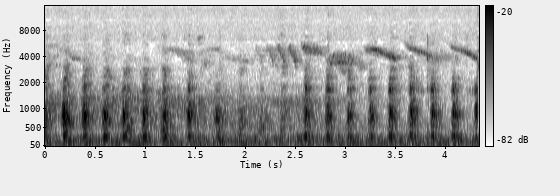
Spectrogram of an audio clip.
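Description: Faint, rapid run of short calls from birds, about four a second, with a few high falling chirps in the second half.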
